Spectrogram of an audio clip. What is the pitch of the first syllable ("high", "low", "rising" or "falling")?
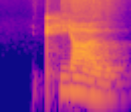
falling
